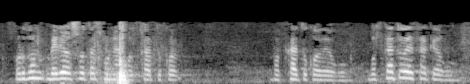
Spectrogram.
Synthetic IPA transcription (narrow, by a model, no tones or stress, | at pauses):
o̞ɾðumbe̞ɾe̞o̞so̞t̪asuneaat̪uko | bo̞skat̪uko̞ðuɣubo̞skat̪uðe̞sake̞ɣ̞u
